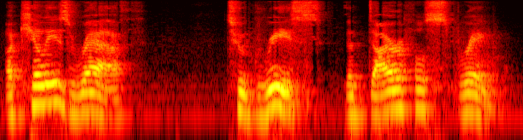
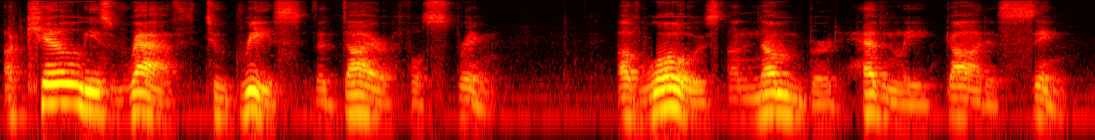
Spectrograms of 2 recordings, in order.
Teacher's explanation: it's going to be short long short long short long short long short long or we could say no accent accent no accent accent that's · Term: iambic pentameter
